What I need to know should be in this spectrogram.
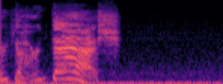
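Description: A man speaks in a sly, cheerful voice.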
